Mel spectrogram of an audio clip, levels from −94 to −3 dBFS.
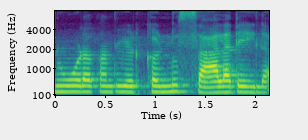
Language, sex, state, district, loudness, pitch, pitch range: Kannada, female, Karnataka, Chamarajanagar, -16 LUFS, 205 Hz, 195-205 Hz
